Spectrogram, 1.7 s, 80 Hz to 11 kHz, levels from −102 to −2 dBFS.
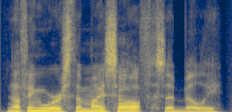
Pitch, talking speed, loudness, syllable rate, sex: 120 Hz, 205 wpm, -15 LUFS, 6.3 syllables/s, male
